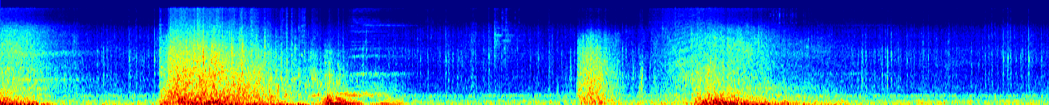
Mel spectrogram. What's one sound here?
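Footsteps run over a hard floor.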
